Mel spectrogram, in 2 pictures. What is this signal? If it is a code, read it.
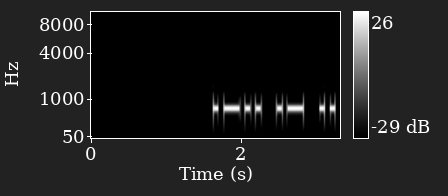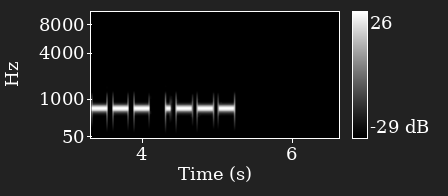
Morse code, heard as a keyed tone, about 17 wpm, 700 Hz. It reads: LA2J
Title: DXCC-100 Call Signs - 4 Characters - Repeated 2x - 17wpm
